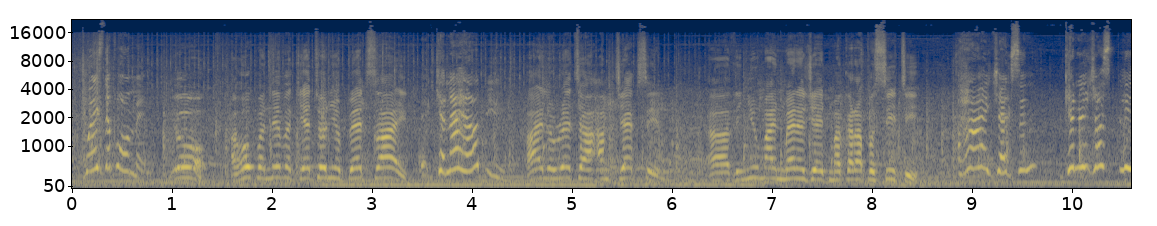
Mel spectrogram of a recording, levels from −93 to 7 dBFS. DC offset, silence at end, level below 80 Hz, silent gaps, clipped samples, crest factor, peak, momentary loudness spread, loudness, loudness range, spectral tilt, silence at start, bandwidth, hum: under 0.1%; 0 s; -42 dBFS; none; under 0.1%; 16 dB; -2 dBFS; 8 LU; -17 LUFS; 2 LU; -4 dB/octave; 0 s; over 20 kHz; none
